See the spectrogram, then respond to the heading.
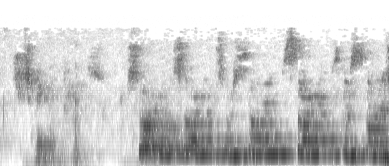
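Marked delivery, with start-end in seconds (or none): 1.2-3.9 very high, loud crying squeal; imitated bawling. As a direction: wail the apology like a bawling wife, hammed-up. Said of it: "She's running to me bawling".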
